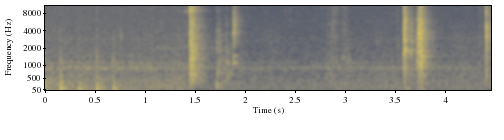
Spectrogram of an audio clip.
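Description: Sharp clicks and taps of stamping supplies being handled on a tabletop, likely the rubber stamp set down and the rainbow ink pad moved away. There are a few light ticks at first, two clicks about a second and a half in, and a louder double click near the end.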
